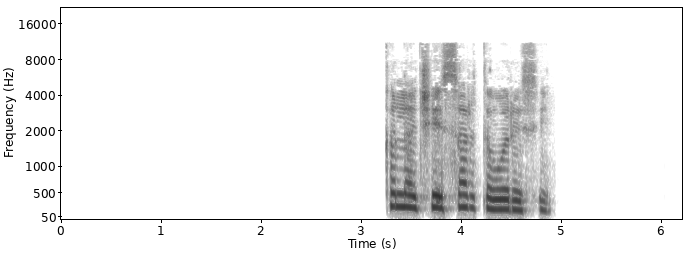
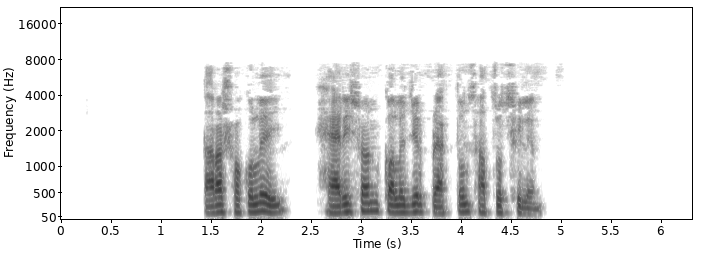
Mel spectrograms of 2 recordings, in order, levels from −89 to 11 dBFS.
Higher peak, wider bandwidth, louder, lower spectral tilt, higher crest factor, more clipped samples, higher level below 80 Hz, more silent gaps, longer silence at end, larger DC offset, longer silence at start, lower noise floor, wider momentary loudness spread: about the same, -2 dBFS vs -4 dBFS; first, 11.5 kHz vs 7.6 kHz; first, -17 LUFS vs -20 LUFS; second, -5 dB/octave vs -7 dB/octave; about the same, 20 dB vs 18 dB; neither; second, -70 dBFS vs -62 dBFS; second, none vs 2.33-2.53 s; second, 1.3 s vs 1.5 s; neither; first, 3.3 s vs 1.45 s; about the same, under -90 dBFS vs under -90 dBFS; first, 16 LU vs 9 LU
